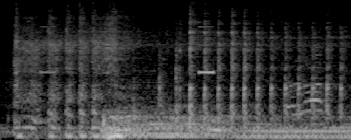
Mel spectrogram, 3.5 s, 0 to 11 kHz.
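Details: Nissan S14 240SX drift car after fitting a new idler pulley; engine cranks briefly, catches cleanly and settles into a steady idle with no belt squeal or chirp from the pulleys.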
